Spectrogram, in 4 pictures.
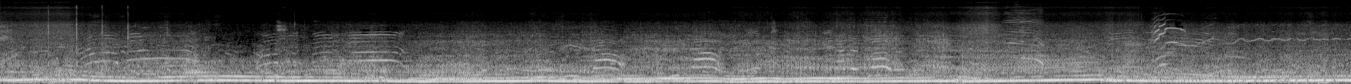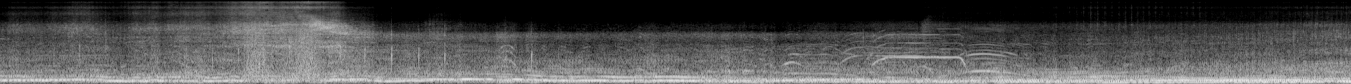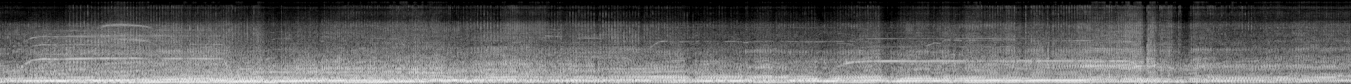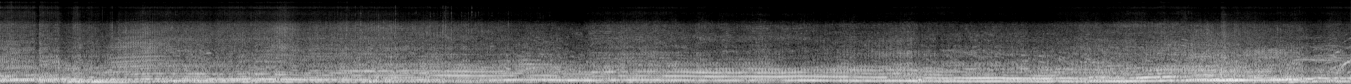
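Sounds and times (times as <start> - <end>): off-road engines revving: 0.0 - 54.0
high whistles: 9.8 - 14.2, 15.8 - 17.3, 27.3 - 29.4, 32.4 - 38.3.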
